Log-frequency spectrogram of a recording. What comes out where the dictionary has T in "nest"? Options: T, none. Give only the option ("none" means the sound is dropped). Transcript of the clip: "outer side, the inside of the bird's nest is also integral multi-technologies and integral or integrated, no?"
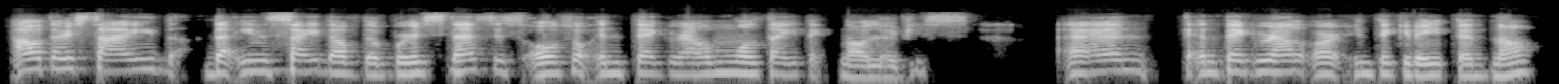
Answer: none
